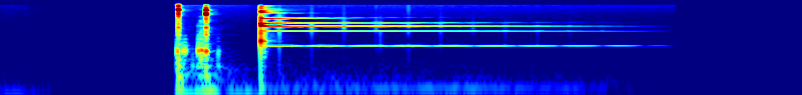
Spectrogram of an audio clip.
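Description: Subscribe-animation sound effects: two quick clicks as the cursor presses the button, then a notification bell ding that rings out and fades over about two seconds.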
